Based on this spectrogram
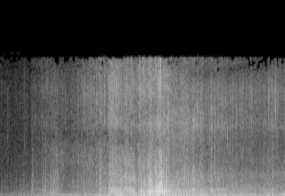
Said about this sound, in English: His skateboard, Franky's preferred mode of transit.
